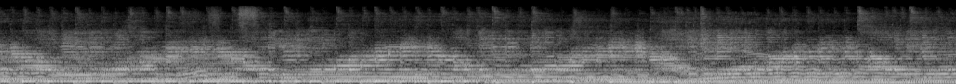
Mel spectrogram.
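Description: Live rock performance: a male lead singer holds long sung notes over the full band. About halfway through, the bass drops to a deep sustained note.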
